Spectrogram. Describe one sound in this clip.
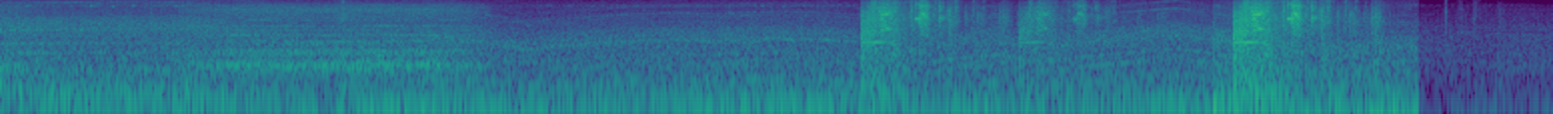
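A tank engine rumbles deeply and steadily.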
